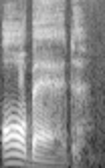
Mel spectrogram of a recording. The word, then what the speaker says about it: abad: The word servant in the Hebrew, it is spelled A-B-A-D. A-B-A-D. It is pronounced Abad. Abad. A-B-A-D. It is pronounced Abad in the Hebrew.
